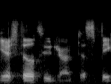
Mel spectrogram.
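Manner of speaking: muttered under his breath. Voicing a character who remarks on a drunk companion: muttered under his breath. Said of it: "under his breath".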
